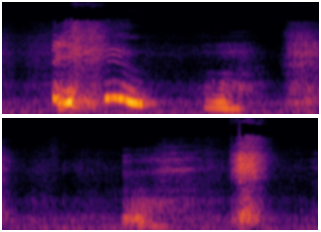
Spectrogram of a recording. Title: Two big sneezes into a hanky (f)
